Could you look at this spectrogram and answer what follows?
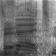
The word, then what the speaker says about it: vert: You don't pronounce the T first. It's like just like it's vert, mate.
